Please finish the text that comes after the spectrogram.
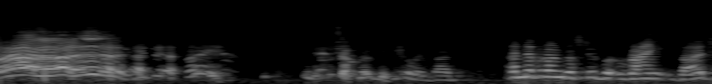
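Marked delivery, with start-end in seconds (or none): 0.0-0.8 mock laugh.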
